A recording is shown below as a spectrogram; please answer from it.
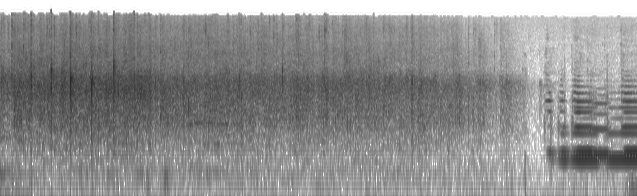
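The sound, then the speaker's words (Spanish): A room full of people applauds steadily for several seconds, the clapping dense and fairly loud before thinning out, then sustained notes from a medieval portative organ take over, played by a performer who sings while playing. “Un aplauso para”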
